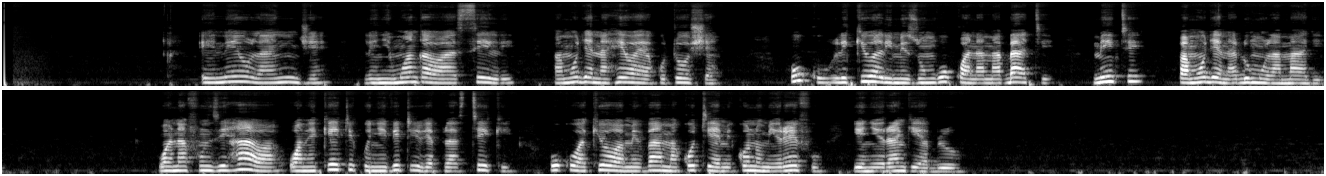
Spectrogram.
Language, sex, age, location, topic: Swahili, female, 18-24, Dar es Salaam, education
